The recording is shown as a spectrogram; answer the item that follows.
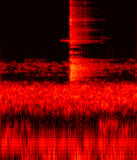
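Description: A low, steady background hum, with a single short, sharp keyboard keystroke about a second in.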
